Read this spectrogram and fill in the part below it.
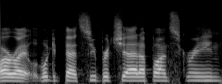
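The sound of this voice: A man with a high pitch talks at a moderate pace in a clear, smooth tone with little pitch movement, the sound dry and close with no echo.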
